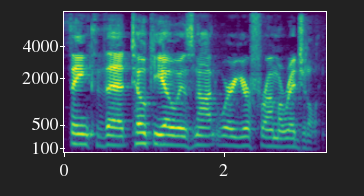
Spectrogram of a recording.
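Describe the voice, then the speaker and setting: Higher-voiced man hosting an interview. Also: moderate pace, fairly bright tone. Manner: chatty and self-deprecating. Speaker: host. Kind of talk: casual interview chat.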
